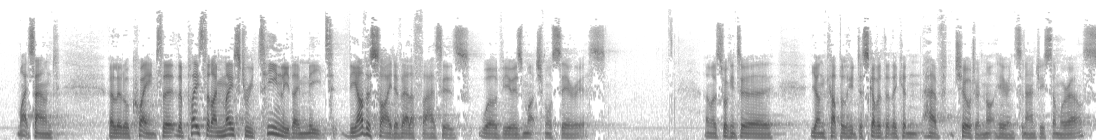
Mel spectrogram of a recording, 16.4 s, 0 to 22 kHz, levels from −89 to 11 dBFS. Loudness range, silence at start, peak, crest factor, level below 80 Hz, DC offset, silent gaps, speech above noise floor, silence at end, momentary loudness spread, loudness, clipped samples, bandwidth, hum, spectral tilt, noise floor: 7 LU; 0.25 s; -8 dBFS; 20 dB; -52 dBFS; under 0.1%; none; 37 dB; 0 s; 10 LU; -27 LUFS; under 0.1%; 16.5 kHz; none; -4.5 dB/octave; -64 dBFS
